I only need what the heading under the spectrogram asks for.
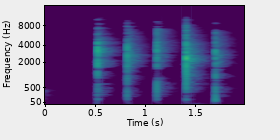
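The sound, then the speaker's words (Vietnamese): Five crisp hand claps used as a sound effect in an audiobook, evenly spaced and bright, each ending in a short decay and set against silence. “Bỗng vào lúc này, có âm thanh vỗ tay thanh thúy truyền đến.”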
